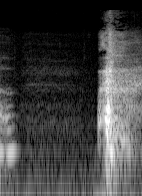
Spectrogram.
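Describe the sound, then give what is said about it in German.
A single sharp, loud sneeze bursts out near the end, preceded by a brief murmured hesitation from a voice and a moment of quiet. “Ähm, Gesundheit.”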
